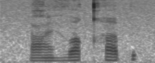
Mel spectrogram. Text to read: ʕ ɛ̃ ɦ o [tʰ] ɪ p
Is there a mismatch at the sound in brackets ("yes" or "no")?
yes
